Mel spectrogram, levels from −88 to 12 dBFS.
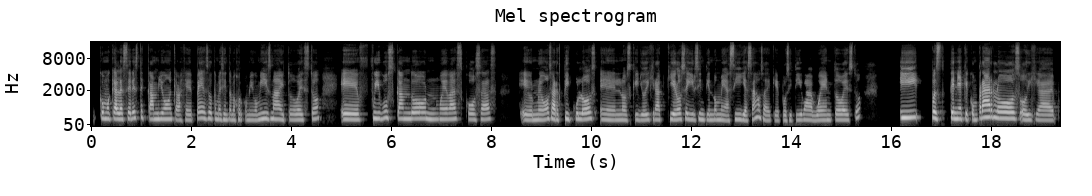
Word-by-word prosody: como 235 -1 +1
que 235 - 0
al 225 -1 +7
hacer 225 +2 +2
este 260 +1 -3
cambio 225 -1 +1
que 210 - -7
bajé 195 0 -5
de 195 - -4
peso 240 +2 -1
que 225 - -6
me 210 -1 -3
siento 200 -1 -4
mejor 200 +1 -6
conmigo 195 -1 -7
misma 225 0 0
y 200 - -5
todo 205 0 -4
esto, 230 +4 -4 0.4
eh, 215 -1 +4 0.2
fui 245 -1 +1
buscando 240 -1 0
nuevas 225 +1 -1
cosas, 215 +1 -4 0.4
eh, 195 -1 -2
nuevos 200 +4 -1
artículos 225 +2 +1
en 195 -1 -3
los 195 -1 -4
que 200 - -8
yo 195 0 -3
dijera: 205 0 -3
"Quiero 215 -1 +1
seguir 215 -2 -3
sintiéndome 200 -1 -3
así 195 +4 -3
y 200 - 0
asa", 185 +10 -3
o 290 - -1
sea, 205 -7 -5
de 180 - -7
que 180 -1 -8
positiva, 195 +2 -4
buen 190 +1 -3
todo 200 0 -1
esto, 195 - -4 0.7
y 275 +1 +5 0.2
pues, 255 -1 +3
tenía 235 -2 +4
que 220 -3 -2
comprarlos 250 +2 +5
o 205 - 0
dije: 195 +1 -3
"Ay", 190 -1 -1
215 Hz, 165 wpm, -23 LUFS, 200-235 Hz, 0.7 s, al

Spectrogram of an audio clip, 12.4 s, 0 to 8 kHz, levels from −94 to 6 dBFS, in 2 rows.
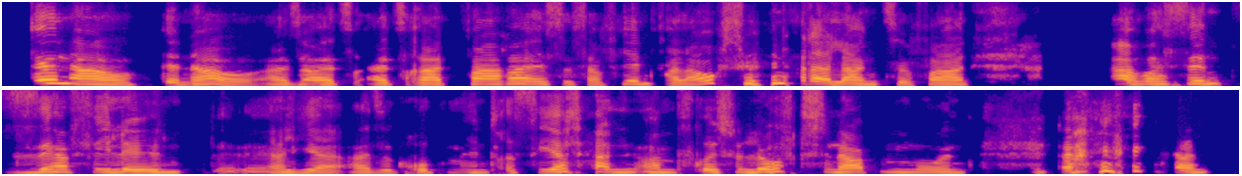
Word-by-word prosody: Genau, 250 -10 +6
genau. 215 -2 +2
Also, 215 0 -4
als 205 -1 +1
als 210 -3 -4
Radfahrer 250 +4 +4
ist 235 -1 -6
es 215 -3 -12
auf 195 -2 -6
jeden 255 -1 -2
Fall 205 -2 -3
auch 305 +8 +2
schön, 270 -2 -2 0.2
da 255 -3 +6
lang 215 0 +1
zu 215 -1 -7
fahren. 215 0 +1 0.7
Aber 250 -1 +3
es 245 - -2
sind 265 -1 0
sehr 220 +7 +1
viele 240 -1 0
in 225 0 +1
l 170 +9 -7
hier, 200 -1 -3
also, 200 -2 -5
Gruppen 210 0 -8
interessiert 205 +6 -2
an 235 -3 0
am 220 -2 -2
frische 235 +2 -2
Luft 255 +4 +2
schnappen 230 0 -1
und 215 -2 -5 0.4
da 235 - +2 0.5
kann 220 +1 0
225 Hz, 175 wpm, -22 LUFS, 210-245 Hz, 0.7 s, Genau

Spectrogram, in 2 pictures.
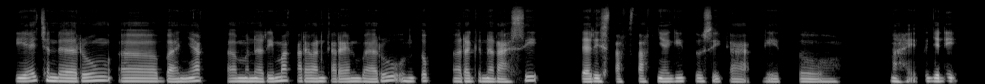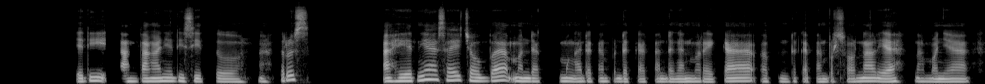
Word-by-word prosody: dia 145 +1 +2
cenderung, 160 +2 +2
eee, 145 -1 +1
banyak, 140 +4 +1 0.3
eee, 140 - 0
menerima 140 +3 +3
karyawan-karyawan 140 -1 0
baru 135 +6 0 0.2
untuk, 150 +2 -3 0.2
eee, 140 - -1
regenerasi 140 +4 +1 0.5
dari 130 +2 +5
staf-stafnya 135 +2 -3
gitu 145 0 -2
sih 130 +2 -3
Kak, 125 -2 -6
gitu. 130 0 -4 0.6
Nah 135 -4 -1
itu - - -8
jadi 145 +1 +2 1.1
jadi 160 +3 +2
tantangannya 140 +3 +3
di 150 -1 0
situ. 135 -2 -1 0.2
Nah 135 - -4
terus 210 +2 +2 0.7
akhirnya 160 +9 +4
saya 190 +1 +2
coba 170 +1 +3
mendak 145 -3 +1 0.2
mengadakan 140 -1 -1
pendekatan 130 0 -3
dengan 130 +1 +1
mereka, 140 +4 +2
mmm, 140 -1 -6
pendekatan 130 -1 -4
personal 145 +4 +1
ya. 135 0 +3
Namanya 135 -1 +1
140 Hz, 120 wpm, -25 LUFS, 135-150 Hz, 1.1 s, dari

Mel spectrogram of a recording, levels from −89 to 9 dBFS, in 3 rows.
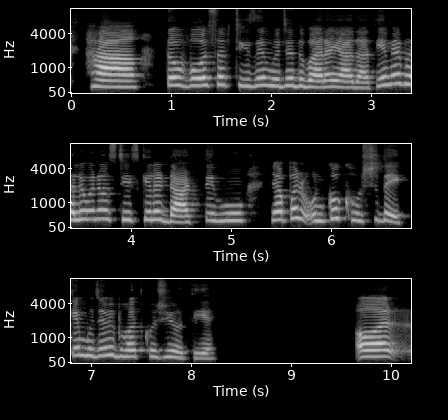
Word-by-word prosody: हाँ, 245 -2 +7 0.3
तो 310 0 +4
वो 295 +2 +2
सब 330 -1 -1
चीज़ें 295 +1 -3
मुझे 295 0 -2
दोबारा 250 -3 +1
याद 230 -3 0
आती 210 +6 -5
हैं। 320 - +1
मैं 375 +2 0
भले 335 -1 +2
उन्हें 350 +1 -2
उस 360 0 -9
चीज़ 325 -2 -3
के 340 - -2
लिए 340 0 +1
डाँटती 240 +1 0
हूँ, 295 +1 -3 0.3
या 330 +1 +3
पर 390 0 +2
उनको 285 +7 -2
खुश 295 0 -8
देख 255 -5 -1
के 310 - -3
मुझे 295 -1 -2
भी 320 - -2
बहुत 260 -1 -2
खुशी 250 -1 -7
होती 210 -4 -5
है। 195 0 -7 1.4
और 260 - +5
285 Hz, 190 wpm, -21 LUFS, 250-315 Hz, 1.4 s, हाँ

